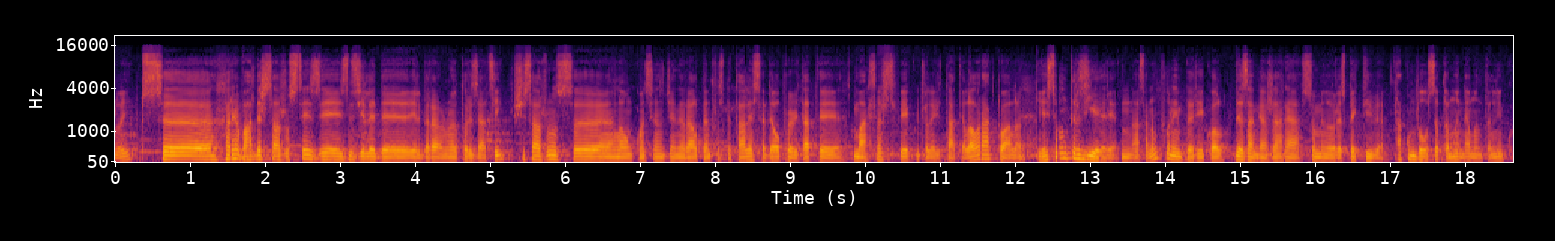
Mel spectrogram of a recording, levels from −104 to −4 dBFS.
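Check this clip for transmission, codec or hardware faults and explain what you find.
Three kinds of transmission fault occur close together near the end, all from jitter-buffer handling of uneven packet arrival.

Short stall from a late packet, at 12.55 s, 13.08 s and 13.96 s: each time a sound is briefly held too long, with a faint buzz or dip, for 30, 40 and 40 ms. A packet arrived late, the buffer ran dry, and the receiver stretched the last sound until it came. Nothing is lost.

Jitter buffer slow-down, from 14.53 to 15.60 s: the audio drags to about 95% speed at unchanged pitch, with drawn-out sounds. With the buffer low, the receiver repeated single pitch periods to rebuild a reserve, adding 66 ms in total.

Jitter buffer speed-up, from 17.58 to 18.09 s: the audio hurries to about 112% speed, pitch unchanged. The buffer held more than its target, so the receiver trimmed short pitch-period pieces repeatedly, removing about 70 ms to cut the delay.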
